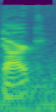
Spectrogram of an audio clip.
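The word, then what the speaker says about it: DARQ: And one of them that I'm really looking forward to is called Dark, which is spelled D-A-R-Q, which is made by Unfold.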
